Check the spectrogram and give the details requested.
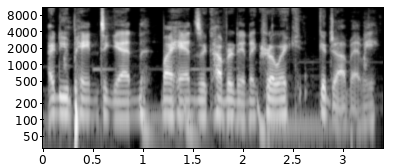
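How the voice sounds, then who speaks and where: A man's voice: lowish voice, brisk, a bit bright, soft background music. A man streaming a game live, chatting casually with viewers and laughing often, his voice stuffed up from allergies. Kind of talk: casual live-stream chat while gaming.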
